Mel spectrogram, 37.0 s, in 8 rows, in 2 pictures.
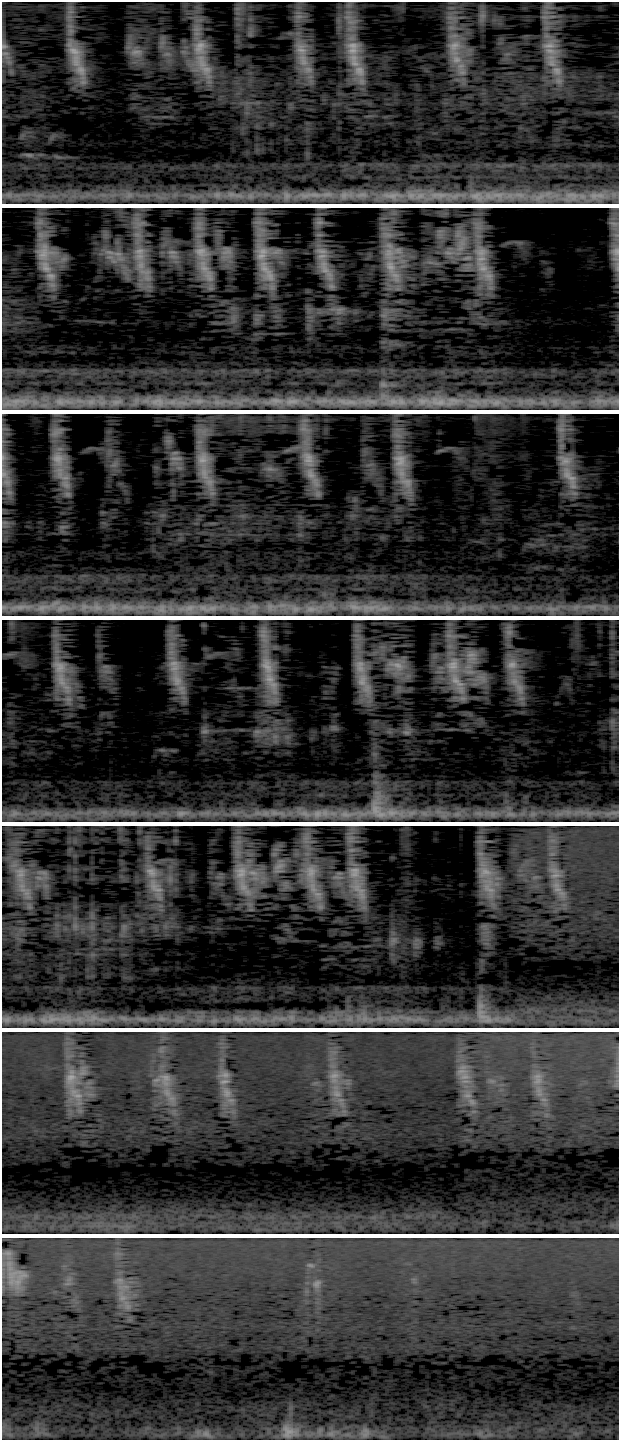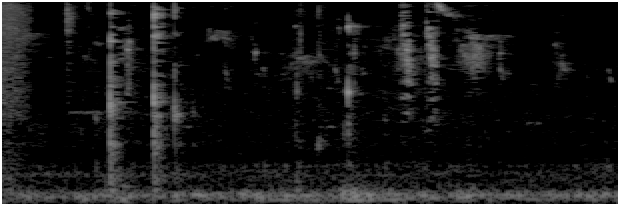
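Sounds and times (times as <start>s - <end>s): small birds chirping: 0.0s - 37.0s
steady low rumble: 22.2s - 32.6s.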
